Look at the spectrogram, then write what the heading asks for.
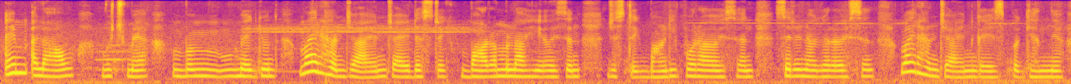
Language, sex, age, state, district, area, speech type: Kashmiri, female, 18-30, Jammu and Kashmir, Anantnag, rural, spontaneous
